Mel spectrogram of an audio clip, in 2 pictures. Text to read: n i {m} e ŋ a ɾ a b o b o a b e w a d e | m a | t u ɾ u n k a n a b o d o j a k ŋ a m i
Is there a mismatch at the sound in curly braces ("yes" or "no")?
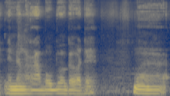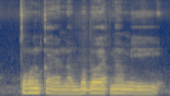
no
